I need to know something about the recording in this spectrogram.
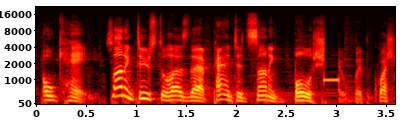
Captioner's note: beep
